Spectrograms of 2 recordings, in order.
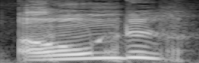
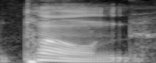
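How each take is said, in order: First: Owned said slowly as OHND; plain owned. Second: Pwned said as POHND, a P before owned. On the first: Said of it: "like, say, owned". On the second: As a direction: put a P sound in front of pwned, POHND. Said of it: "with a P, pwned". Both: Shown as a demonstration.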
